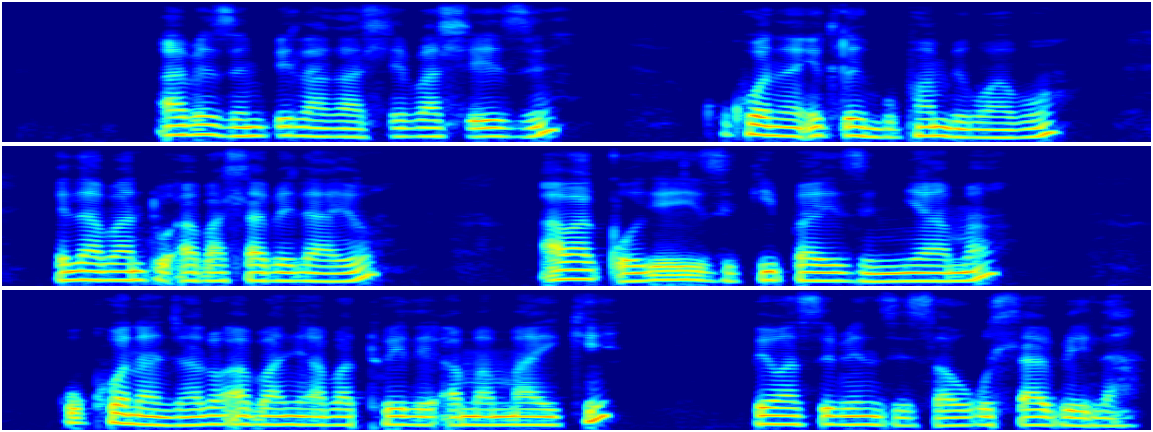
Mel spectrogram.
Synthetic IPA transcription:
aβɛzempʼilaɣaɬɛβaɬezi | ɣukʰɔnaiǃembʱupʰambʱiɣwaβɔ | ɛlaβantʼuʔaβaɬaβɛlaːjɔ | a̰βaɡ͡ǃʱɔɣɛ̰ḭzikʼipʼaezim̩ɲama | ɣukʰɔnand͡ʒʱalɔʔa̰βaɲɛaβatʰwɛlɛʔamamajkʰi | βɛwasɛβend͡zʱisauɣuɬaβɛːla

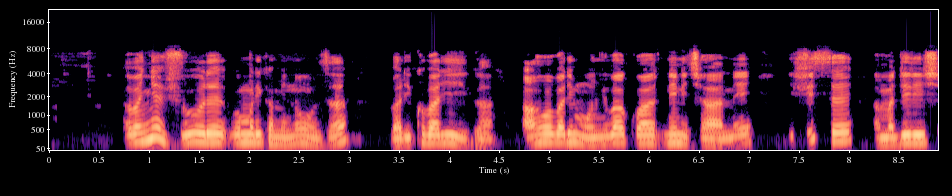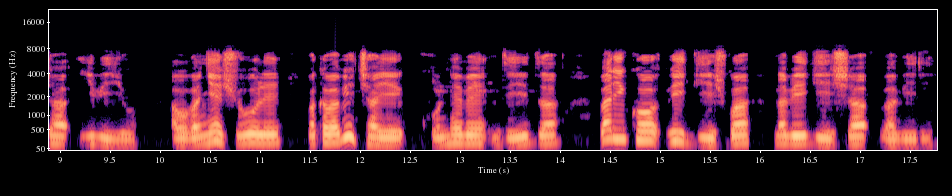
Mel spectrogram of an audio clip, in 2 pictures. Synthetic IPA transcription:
aβaɲe̞ʃuːɾe̞βo̞muɾikaminuːza | βaɾiko̞βaɾiːɡaː | ɦo̞βaɾimuɲuβakwaninit͡ʃaːne̞ | ifise̞ | amadiɾiʃajiβijo̞ | aβo̞βaɲe̞ʃuːɾe̞ | βakaβaβiːt͡ʃaje̞kʰuːn̥he̞βe̞nziːza | βaɾiko̞βiːɡiːʃkwa | naβiːɡiʃaβaβiɾi

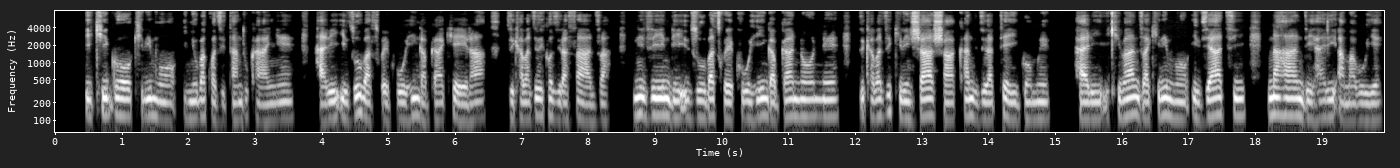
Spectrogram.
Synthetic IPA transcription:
ikʰiɡo̞kʰiɾimŋo̞iɲuβakwazitʰaːndukʰaɲe̞haɾiʔizuːβat͡skwe̞kʰuβuhiːŋɡab̚ɡaːkʰe̞ɾaz̥ikʰaβaziɾiko̞ziɾasazaniziːndizuːβat͡swe̞kʰuβuɦiːŋɡab̚ɡaːno̞ːne̞z̥ikʰaβazikiɾinʃaːʃakʰaːndiziɾatʰe̞jiɡo̞mŋe̞ | haɾiikʰiβaːnzakʰiɾimŋo̞ʔivjaːt͡sinaɦaːndiɦaɾiʔamaβuje̞

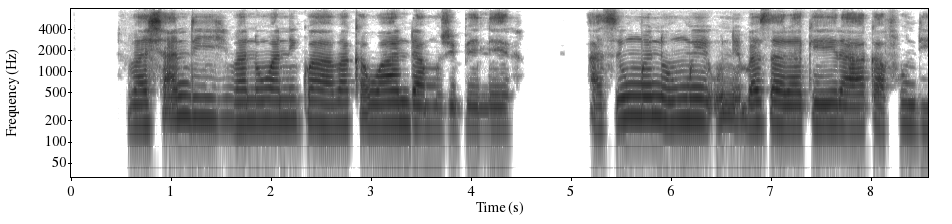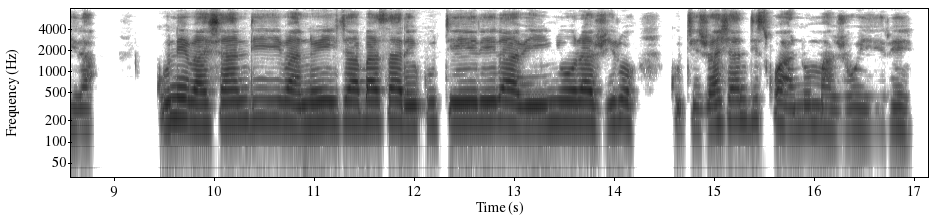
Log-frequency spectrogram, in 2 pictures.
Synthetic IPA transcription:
ʋaʃa̰ndiʋano̞wanikwaʋaka̰wandamuʐibʱe̞ɮeraː | siumwe̞nomwe̞ʔune̞ɓasarake̞ɾaːkafundiːra | kune̞ʋaʃandiʋano̞itaɓasaɾe̞kute̞ːɾe̞ɾaʋeiɲo̞ɾaʐiɾo̞ | kutiʐaʃandiswano̞maʐoeːre̞

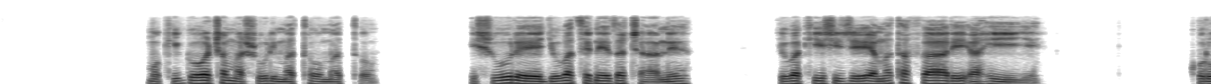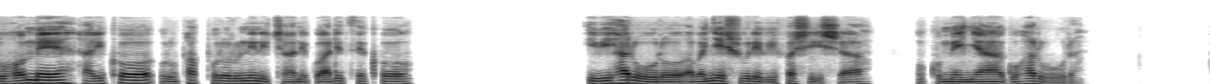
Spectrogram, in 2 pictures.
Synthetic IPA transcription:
mukʰiɡo̞t͡ʃamaʃuɾimatʰo̞matʰo̞ | iʃuːɾe̞ɾɟuːβat͡se̞ne̞ːzat͡ʃaːne̞ | ɾɟuːβakʰiʃid͡ʒe̞amatafaːɾiʔaɦije̞ | kʰuɾuɦo̞me̞haɾikʰo̞uɾupʰapʰuɾo̞ɾuninit͡ʃaːne̞ɾɡwaːndit͡se̞kʰo̞ | iβiɦaɾuɾo̞aβaɲe̞ʃuːɾe̞βifaʃiːʃa | mukume̞ɲaɡuɦaɾuɾa

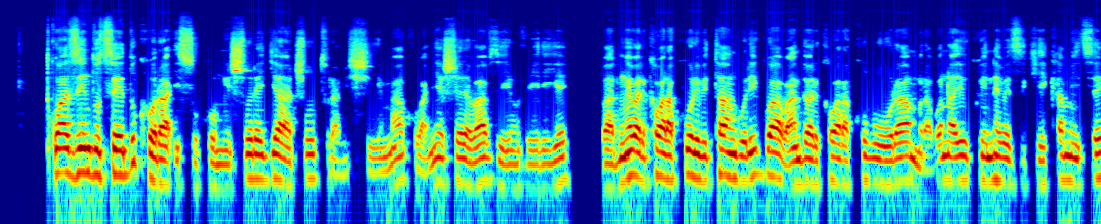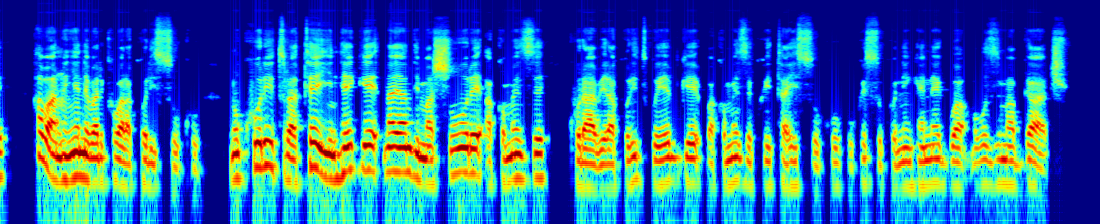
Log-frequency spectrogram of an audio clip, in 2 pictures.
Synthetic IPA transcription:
twaːziːndut͡se̞dukʰo̞ɾaʔisukumŋiːʃuːɾe̞ɾɟaːt͡ʃutʰuɾa̰βiʃḭːmakoβa̰ɲe̞ʃuːɾeβavjiːjuɱviɾije̞ | βamŋe̞βaɾiko̞βaɾakʰuβuɾiβitaːŋɡuɾiɡwaːβaːndiβaɾikʰo̞βaɾakʰuβuɾamuɾa̰βo̞najuːkʰoiːn̥he̞βe̞zikʰiːkʰamit͡se̞ | haβaːn̥huɲe̞ne̞βaɾikʰo̞βaɾako̞ɾisukʰu | nukʰuɾituɾatʰe̞ːjinhe̞ɡe̞najaːndimaʃuːɾe̞ʔako̞me̞ze̞ | kuɾaβiɾakuɾitwe̞ːb̚ɡe̞βako̞me̞ze̞kwiːtahisukukukoisukuniŋ̥ɦe̞ne̞ɡwamuβuzimab̚ɡaːt͡ʃu̥

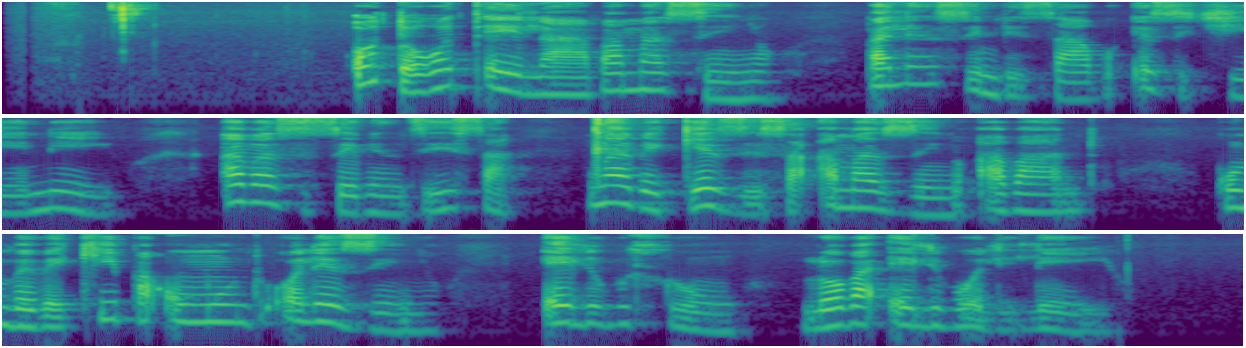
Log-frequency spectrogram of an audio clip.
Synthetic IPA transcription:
ɔd̥ʱɔɣɔtʼɛlaβamaziɲɔ | βalent͡sʼimbʱizaβɔʔezit͡ʃʼijɛnɛjɔ | aβazisɛβend͡zʱisa̰ | ŋ͡ǁaβɛɡ̥ʱezḭsa̰ʔamaziɲɔʔa̰βantʼu̥ | ɣumbʱɛβekʰipʰa̰ʔumuntʼuʔɔ̰leziɲɔ | eliβuɬuŋu | lɔβaʔeliβo̰lilɛːjɔ

